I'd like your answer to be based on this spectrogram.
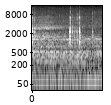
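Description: Honey bees buzz around unopened queen cells in a hive, a close, steady drone of many wings with brief louder swells as individual bees pass near, and no voices.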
